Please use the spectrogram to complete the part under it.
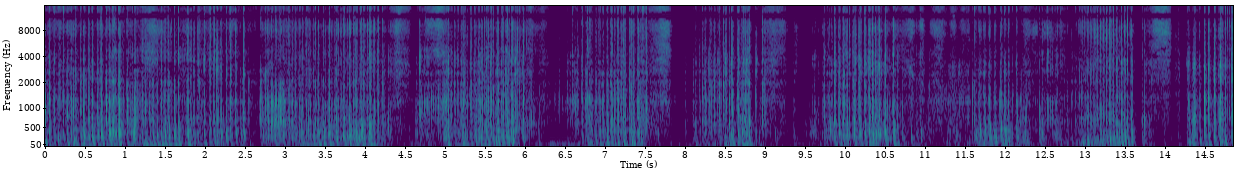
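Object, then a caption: Leather bag. Long nails scratch and grip a hollow black leather bag while fingers pinch the leather, producing squeaky, scratchy rubbing in continuous bursts separated by brief pauses. The sound is quiet and close, with a dry texture that carries little low end.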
